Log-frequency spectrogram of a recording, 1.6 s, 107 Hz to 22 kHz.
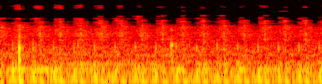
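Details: High-frequency oscillatory ventilator on a critically ill child in a demonstration, amplitude raised from 53 toward 60 cmH2O delta pressure to improve chest wiggle, saturation 89%: quiet, fast, steady mechanical buzzing and rattling.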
